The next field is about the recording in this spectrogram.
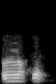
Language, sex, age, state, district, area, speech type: Assamese, male, 30-45, Assam, Udalguri, rural, conversation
